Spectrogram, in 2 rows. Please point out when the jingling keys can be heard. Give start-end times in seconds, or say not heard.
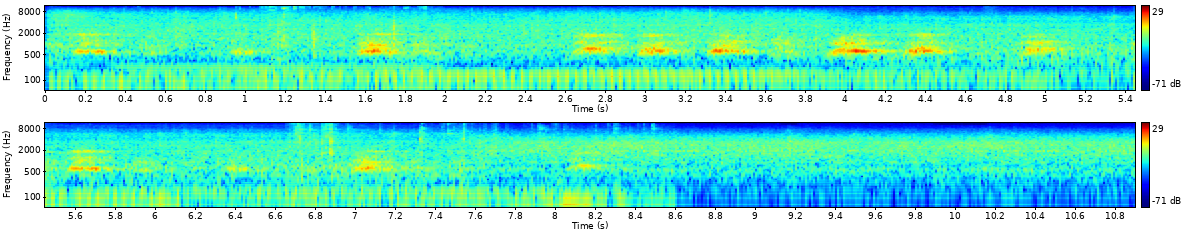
0.3-2.0, 6.7-8.6.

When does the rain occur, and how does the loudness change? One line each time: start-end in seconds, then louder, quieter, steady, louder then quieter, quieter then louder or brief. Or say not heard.
0.0-10.8 steady.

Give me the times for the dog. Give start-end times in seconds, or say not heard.
0.0-8.3.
